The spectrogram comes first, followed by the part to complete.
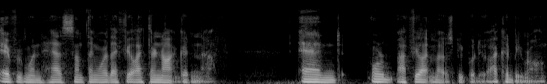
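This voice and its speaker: Delivering his words at a very fast pace, a man with a Southern US accent keeps a fairly low pitch and monotone, flat intonation. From US South, North Alabama (Decatur). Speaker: entrepreneur, car flipper. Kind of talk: podcast interview. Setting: studio.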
